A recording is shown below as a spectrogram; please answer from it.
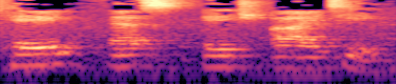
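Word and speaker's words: क्षिति: And the Sanskrit word for earth is K-S-H-I-T, right? Kshit. But the K is silent.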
